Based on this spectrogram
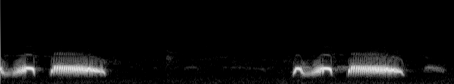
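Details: Decoy spotted dove in 'thúc gù' cooing with a 'giọng thổ' voice. It gives two phrases about three seconds apart, each a quavering double note followed by a long, level, buzzy coo.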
